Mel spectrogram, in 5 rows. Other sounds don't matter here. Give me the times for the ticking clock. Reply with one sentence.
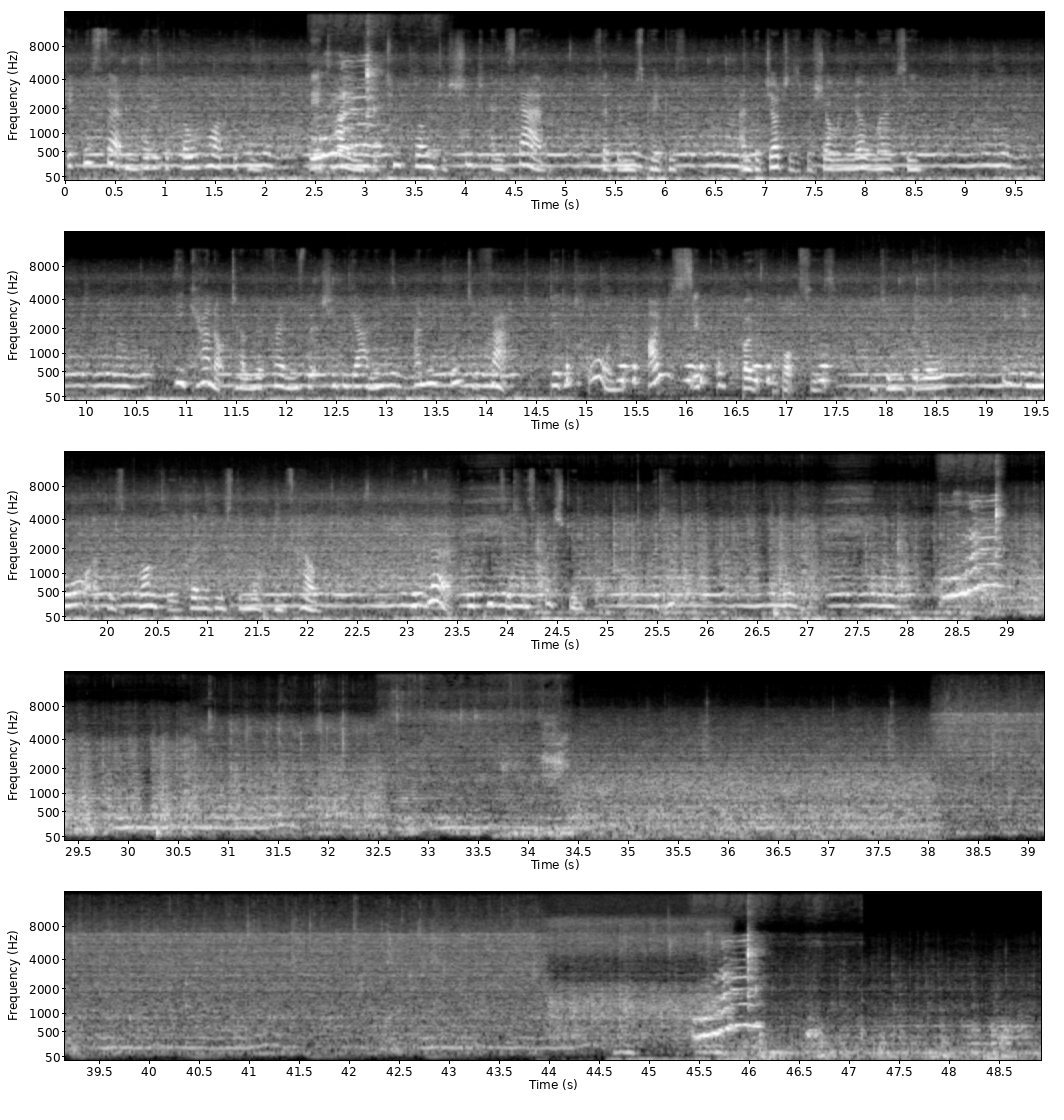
You can't hear the ticking clock here.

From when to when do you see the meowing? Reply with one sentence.
The meowing can be heard from 2.5 to 3.8 s, from 28.3 to 29.0 s and from 45.4 to 47.1 s.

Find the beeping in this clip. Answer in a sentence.
The beeping can't be heard in this clip.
